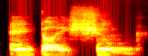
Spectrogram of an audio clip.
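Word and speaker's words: Enttäuschung: actually shung it's neither nor is it it's pronounced in between as antoi shang now what is antoishung antoi is oh god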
